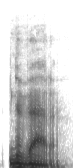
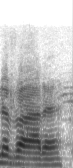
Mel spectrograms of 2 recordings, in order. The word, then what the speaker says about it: Nevada: He goes, FYI, Mark Elias agrees with Ash on how to pronounce. What? You go ahead and say it. You can say it. Nevada.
